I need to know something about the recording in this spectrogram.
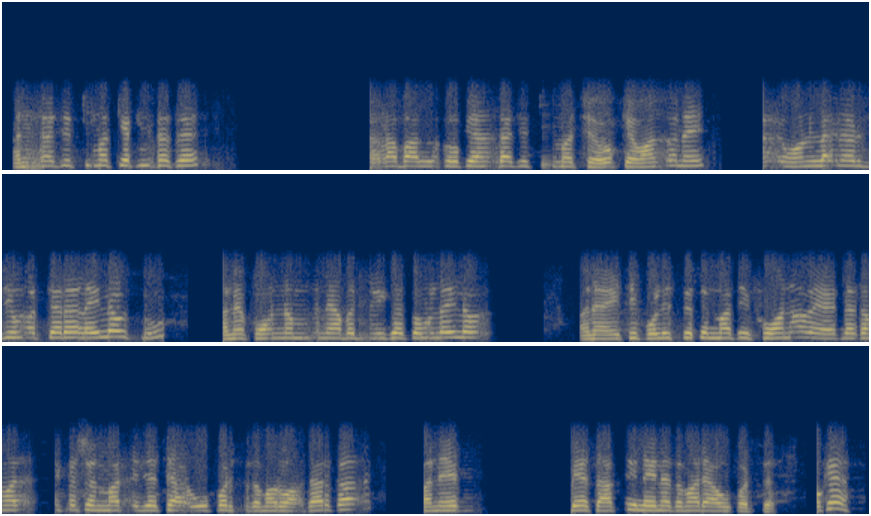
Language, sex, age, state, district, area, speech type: Gujarati, male, 30-45, Gujarat, Surat, urban, conversation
